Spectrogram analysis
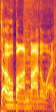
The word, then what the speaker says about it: Aubin: I cannot believe this is pronounced Oban, by the way. Oban. I thought for sure it was Aubin.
